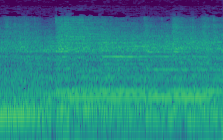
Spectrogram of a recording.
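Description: Psychedelic rock band playing live: sustained electric guitar notes over a drum kit, the held notes shifting to a new pitch about half a second in.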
